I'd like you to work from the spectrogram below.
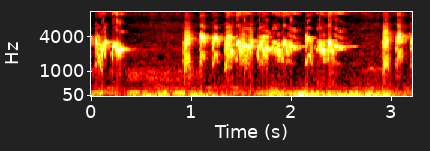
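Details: Sooty-headed bulbul song for luring birds: a lively stream of loud, chattering, bubbly notes with short gaps, continuing through the whole clip.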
